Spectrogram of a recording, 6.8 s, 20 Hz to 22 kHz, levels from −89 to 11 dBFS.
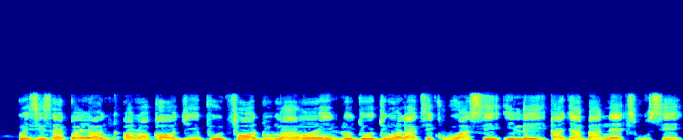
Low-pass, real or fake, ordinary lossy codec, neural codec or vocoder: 7.2 kHz; real; Opus, 64 kbps; none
